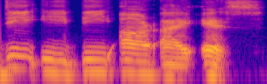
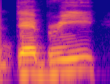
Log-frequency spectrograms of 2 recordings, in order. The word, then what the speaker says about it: debris: It's spelled Debris. And because it's a French word, the S at the end is silent, right? So you can pronounce it in two ways, either debris or debris.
